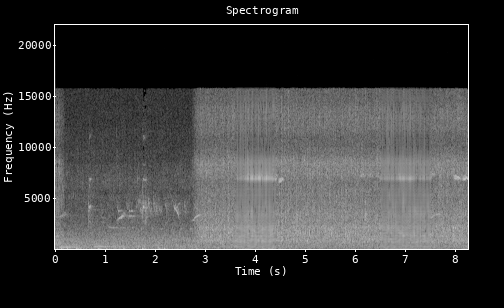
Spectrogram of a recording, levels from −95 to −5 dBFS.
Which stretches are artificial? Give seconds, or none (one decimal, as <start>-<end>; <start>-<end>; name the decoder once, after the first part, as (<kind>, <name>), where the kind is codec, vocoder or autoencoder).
3.6-4.4 (vocoder, BigVGAN v2); 6.5-7.5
